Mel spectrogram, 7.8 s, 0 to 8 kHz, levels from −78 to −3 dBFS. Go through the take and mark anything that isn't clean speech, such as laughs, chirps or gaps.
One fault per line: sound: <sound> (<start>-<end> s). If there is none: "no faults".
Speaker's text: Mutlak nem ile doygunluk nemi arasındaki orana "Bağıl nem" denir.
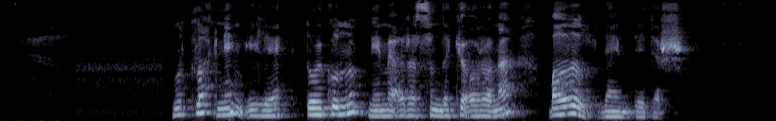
no faults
